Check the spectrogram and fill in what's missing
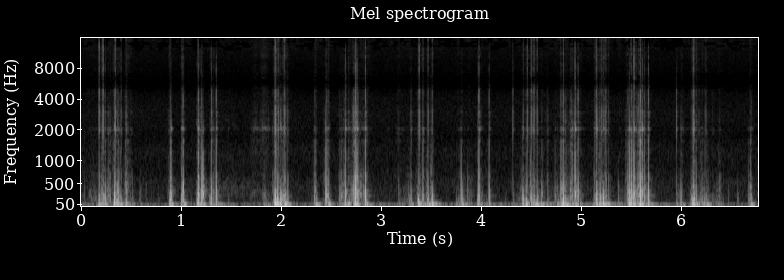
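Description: A fingertip taps and scratches the lower teeth of an opened clear acrylic dental model with solid white plastic teeth. Quick, dry, closely spaced taps with a low, dull body die away almost at once, mixed with soft scratching rustles.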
